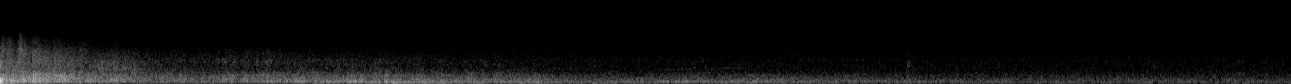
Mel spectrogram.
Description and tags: Large explosion - dynamite during a fiesta in the Sacred Valley, Cuzco, Peru. Long natural mountain echo.Recorded with a Canon s21s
